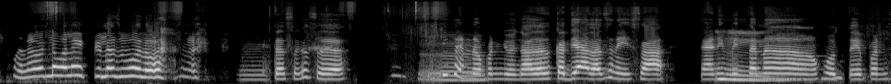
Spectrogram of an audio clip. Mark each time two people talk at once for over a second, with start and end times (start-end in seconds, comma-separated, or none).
7.2-8.4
